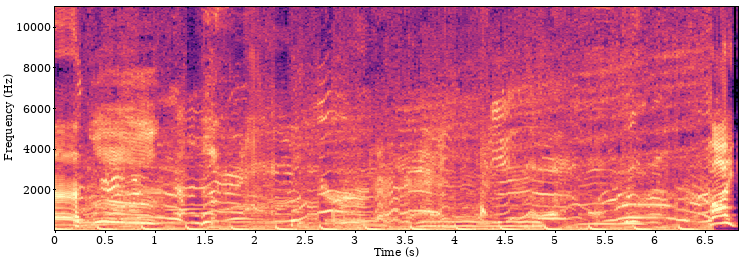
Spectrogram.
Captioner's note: tugging sounds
